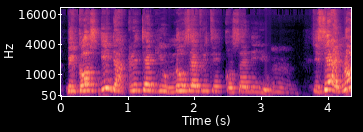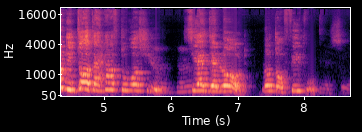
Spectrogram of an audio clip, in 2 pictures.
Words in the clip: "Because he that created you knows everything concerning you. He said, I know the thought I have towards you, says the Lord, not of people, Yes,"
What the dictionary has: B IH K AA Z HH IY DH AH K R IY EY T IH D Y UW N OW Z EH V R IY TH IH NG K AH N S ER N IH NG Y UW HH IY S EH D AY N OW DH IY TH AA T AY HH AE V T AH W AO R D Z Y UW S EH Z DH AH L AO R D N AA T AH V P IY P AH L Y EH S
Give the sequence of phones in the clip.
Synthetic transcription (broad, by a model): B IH K AA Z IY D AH K R IY EY T IH D Y UW N OW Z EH V R IY T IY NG K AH N S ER N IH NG Y UW IY S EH AY N OW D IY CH AA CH AY HH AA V T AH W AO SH Y UW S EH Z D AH L AO D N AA T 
